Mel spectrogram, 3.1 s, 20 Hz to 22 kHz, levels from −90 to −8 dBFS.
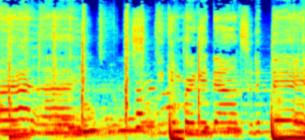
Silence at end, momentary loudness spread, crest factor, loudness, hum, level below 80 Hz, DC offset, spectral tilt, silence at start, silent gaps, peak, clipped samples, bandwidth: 0 s; 5 LU; 10 dB; -12 LUFS; none; -18 dBFS; under 0.1%; -5 dB/octave; 0 s; none; 0 dBFS; 0.2%; over 20 kHz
